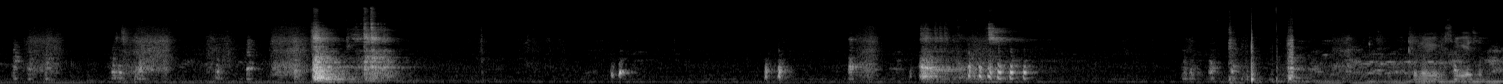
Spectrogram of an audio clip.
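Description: Boston Roundhead gamefowl roosters cluck in short scattered bursts, near and fairly loud, with quiet gaps between calls and someone talking at times.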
